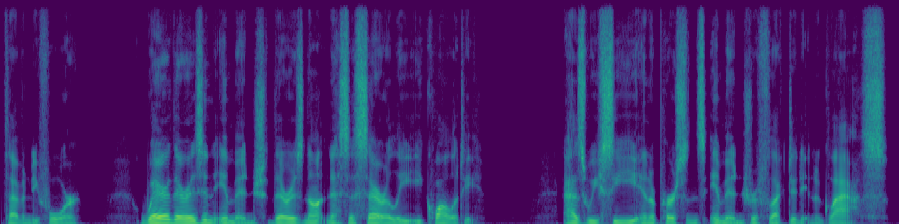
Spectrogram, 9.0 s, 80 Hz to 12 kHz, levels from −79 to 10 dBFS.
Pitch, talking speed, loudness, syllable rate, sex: 100 Hz, 155 wpm, -19 LUFS, 5.7 syllables/s, male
